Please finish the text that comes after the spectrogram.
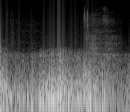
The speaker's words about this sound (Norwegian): Det kan hende det må være litt torden her òg. Mm -hmm. Ja, nei, nå har jeg spart på den lydeffekten, så den kommer nå.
